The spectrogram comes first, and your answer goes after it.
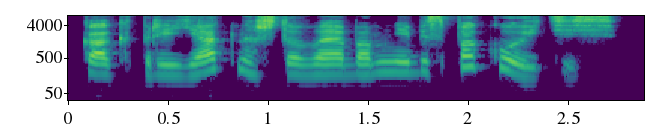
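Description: A woman's voice: on the low side, measured pace, mellow, no echo, studio quality, lightly acted. A woman reading an audiobook, voicing a kind, clingy young prince who fusses and coos. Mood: cooing. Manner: fussy, cooing.

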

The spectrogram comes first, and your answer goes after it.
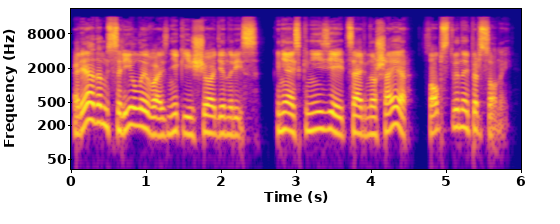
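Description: A man reading a fantasy novel aloud in an even, measured narration. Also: on the high side, dry recording, clean studio sound. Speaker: audiobook narrator.

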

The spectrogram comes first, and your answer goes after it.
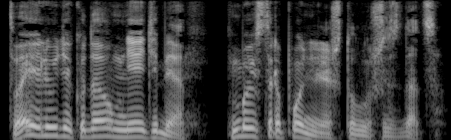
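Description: A man's voice: a little high, very animated, brisk, warm tone, no room sound, studio quality, pitched above the performer's own voice. A man voicing a cocky young man who mocks bluntly. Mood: mocking. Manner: blunt, mocking.

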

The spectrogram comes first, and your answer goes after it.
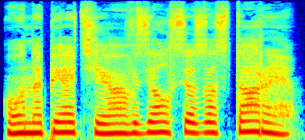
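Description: A woman reading the part of a tired middle-aged mother who sounds cracked and blunt. The tone is mellow and dark, and the sound is dry and close. She states things without fuss, as in a storybook. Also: fairly high pitch, unhurried, no echo, pitched above the performer's own voice, close to an everyday voice. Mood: weary. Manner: flat, cracked, matter-of-fact.

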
